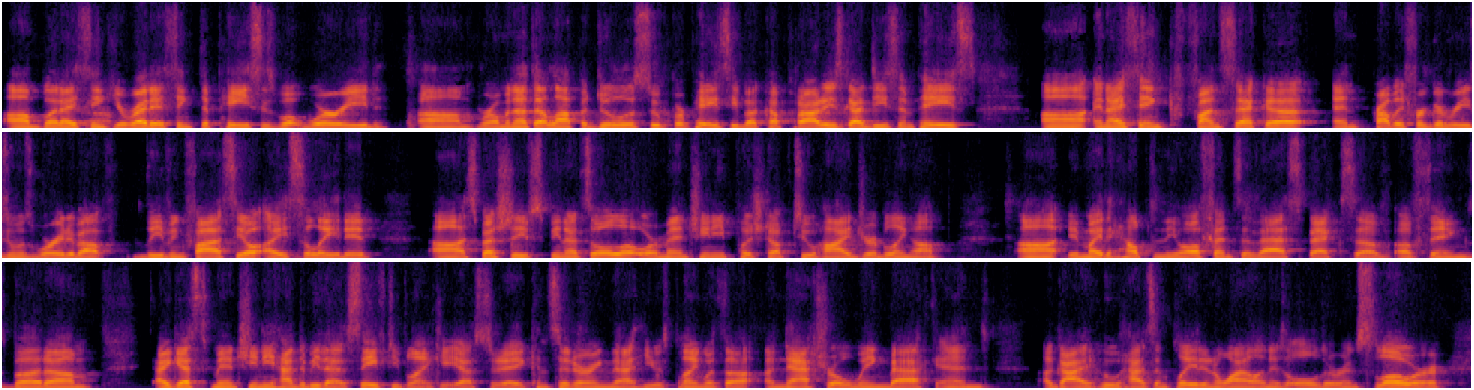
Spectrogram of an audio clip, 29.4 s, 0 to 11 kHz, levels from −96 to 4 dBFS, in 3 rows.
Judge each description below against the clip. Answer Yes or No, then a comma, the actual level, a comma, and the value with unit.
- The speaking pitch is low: Yes, low, 110 Hz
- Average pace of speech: No, fast, 210 wpm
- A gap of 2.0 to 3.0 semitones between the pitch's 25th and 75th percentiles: Yes, narrow, 2.5 semitones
